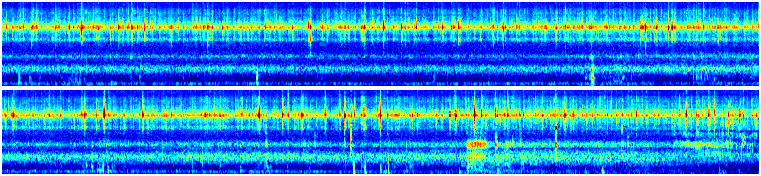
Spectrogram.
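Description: Underwater ambience picked up by a camera in its housing: a steady high whine over a hiss, with scattered small clicks and crackles throughout and a brief louder rush about three-quarters of the way through.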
